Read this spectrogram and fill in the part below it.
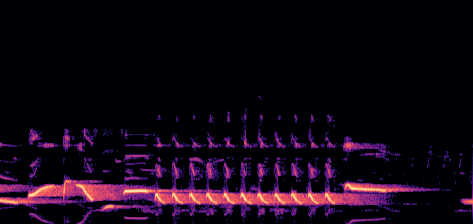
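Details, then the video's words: Afternoon birdsong at dusk opens with a rising and falling whistled phrase, then a steady run of about a dozen quick looping high notes, ending in a sustained whistle and a short pause. "the sound of birds chirping in the afternoon"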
